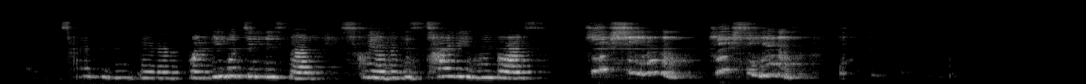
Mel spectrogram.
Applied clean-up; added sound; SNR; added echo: neural mask model DeepFilterNet 3.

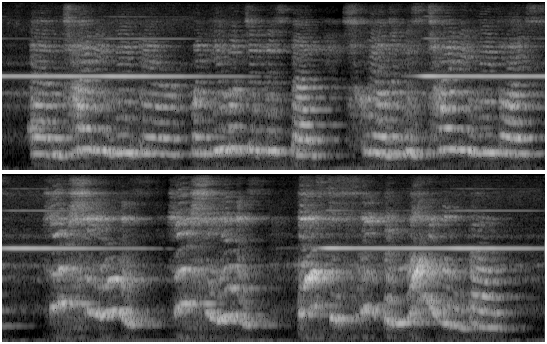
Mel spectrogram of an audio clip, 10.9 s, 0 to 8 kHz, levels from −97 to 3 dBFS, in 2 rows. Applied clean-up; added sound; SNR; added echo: none; Wind instrument, woodwind instrument; 5 dB; reverberation time 0.7 s.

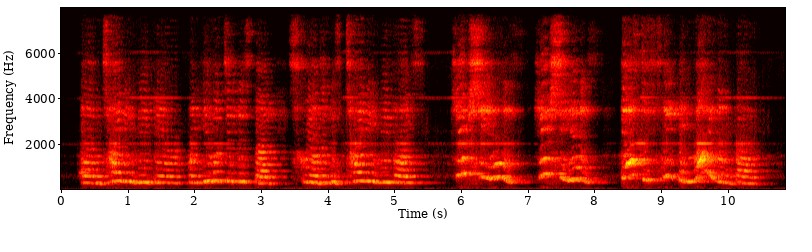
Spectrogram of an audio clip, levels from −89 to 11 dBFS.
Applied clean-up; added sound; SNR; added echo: neural separator model SepFormer DNS4.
